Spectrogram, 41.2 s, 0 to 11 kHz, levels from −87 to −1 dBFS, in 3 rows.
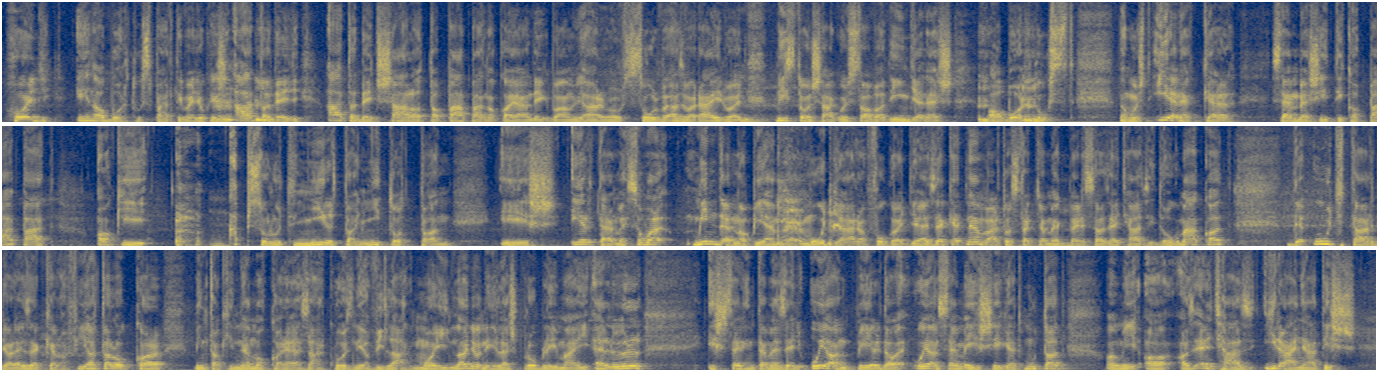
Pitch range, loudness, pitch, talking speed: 120-160 Hz, -16 LUFS, 145 Hz, 120 wpm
